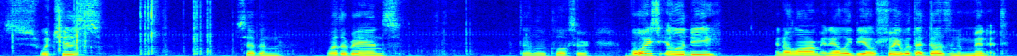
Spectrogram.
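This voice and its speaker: An American man giving a casual, halting, off-the-cuff hands-on product demonstration as he unboxes it on camera. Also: mid-range voice, expressive, a little mellow. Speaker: amateur unboxing video maker. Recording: noisy amateur room recording with clicking.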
